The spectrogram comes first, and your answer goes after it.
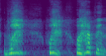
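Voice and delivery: loud, high, alarmed questioning; hammed-up panicked bewilderment; startled. Girl scared by his gasp, startled and loud.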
